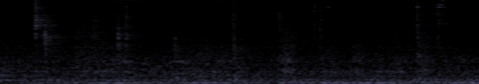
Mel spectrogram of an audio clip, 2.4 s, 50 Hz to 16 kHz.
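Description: Small precision screwdriver turning out screws on a 3D printer's hotend carriage: a few faint, irregular ticks and clicks over a steady low hum.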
